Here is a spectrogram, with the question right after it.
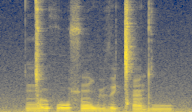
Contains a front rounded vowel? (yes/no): yes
